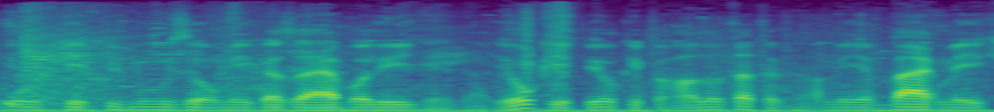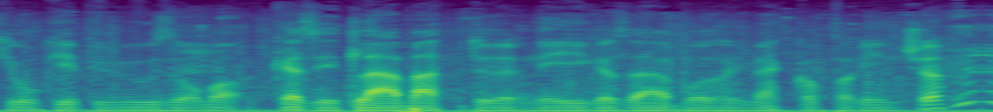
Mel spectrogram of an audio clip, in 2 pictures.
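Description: A man talks at a fairly quick pace with very wide pitch swings. There is audible room echo along with noticeable background noise. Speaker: gaming video creator. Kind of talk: let's play commentary. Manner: animated.

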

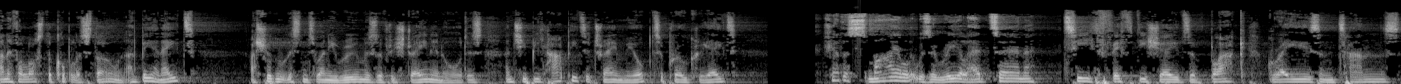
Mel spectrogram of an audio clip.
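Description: In a Liverpool accent, a man talks at a moderate pace with ordinary pitch variation. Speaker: poet. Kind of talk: comic poetry reading. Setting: live reading in a barber shop. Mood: dry deadpan humour. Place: shop.

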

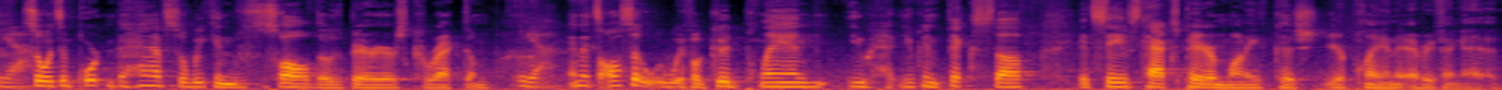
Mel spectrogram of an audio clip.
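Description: At a fairly quick pace, a man with a dark, mellow tone speaks with lively intonation over light background noise. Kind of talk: interview answer. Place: studio. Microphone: lapel.

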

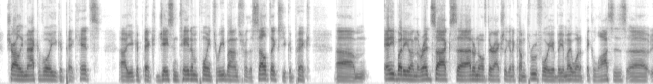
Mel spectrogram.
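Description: A man speaks over a quiet background at a moderate pace. His intonation stays fairly even. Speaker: sports podcast host. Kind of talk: ad read in a podcast. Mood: casual, joking. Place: home room. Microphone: studio mic.

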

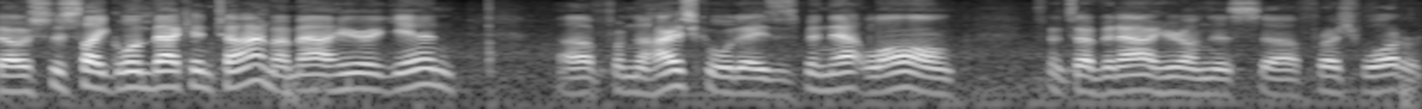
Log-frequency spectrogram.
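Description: Over light background noise, a man speaks at a fairly quick pace with ordinary pitch variation and a dry sound with no echo. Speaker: vlogger. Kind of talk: casual vlog chat. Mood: relaxed, cheerful. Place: boat. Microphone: phone near.

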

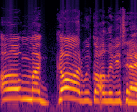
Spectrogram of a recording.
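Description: A woman speaks in a raised, projected voice at a fairly slow pace with lively intonation, and the sound is dry and close with no echo. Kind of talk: casual reaction video talk. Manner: excited.

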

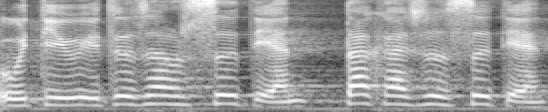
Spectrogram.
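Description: There is light background noise as a woman speaks at a fairly slow pace. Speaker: charity worker. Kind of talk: interview answer. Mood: warm, smiling. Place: stage. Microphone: lapel.

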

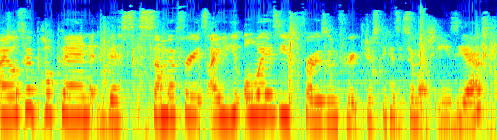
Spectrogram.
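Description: Music plays behind a woman as she speaks. She keeps a moderate pace. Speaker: lifestyle vlogger. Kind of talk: casual vlog chat. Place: kitchen. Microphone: camera far.

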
